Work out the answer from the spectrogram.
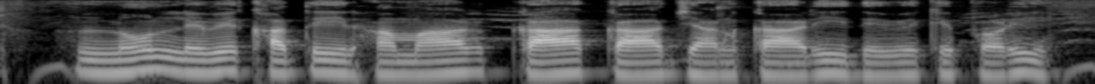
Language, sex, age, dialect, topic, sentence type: Bhojpuri, female, 25-30, Northern, banking, question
